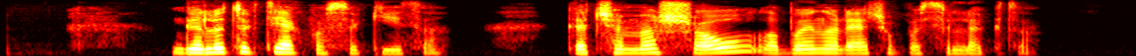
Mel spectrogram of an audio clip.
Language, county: Lithuanian, Telšiai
